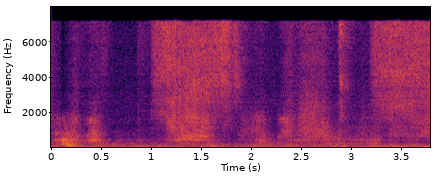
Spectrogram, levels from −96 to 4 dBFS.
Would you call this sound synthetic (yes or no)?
yes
